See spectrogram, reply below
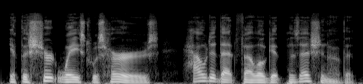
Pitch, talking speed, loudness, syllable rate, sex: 105 Hz, 215 wpm, -17 LUFS, 5.5 syllables/s, male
